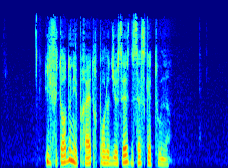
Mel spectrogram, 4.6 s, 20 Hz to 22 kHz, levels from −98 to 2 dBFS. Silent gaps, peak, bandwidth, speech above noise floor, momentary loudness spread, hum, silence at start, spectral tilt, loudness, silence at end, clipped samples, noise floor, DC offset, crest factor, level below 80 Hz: none; -10 dBFS; 15.5 kHz; 51 dB; 15 LU; none; 0.7 s; -5 dB/octave; -27 LUFS; 1.2 s; under 0.1%; -78 dBFS; under 0.1%; 18 dB; -64 dBFS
